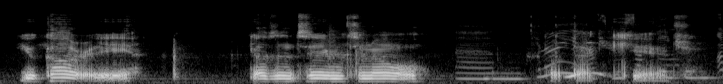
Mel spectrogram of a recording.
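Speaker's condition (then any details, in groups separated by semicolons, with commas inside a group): Cerebral palsy; limbs affected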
